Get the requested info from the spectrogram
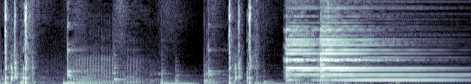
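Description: A few short clicks, then a bell ding about one and a half seconds in that rings and slowly fades: a subscribe-and-notification-bell sound effect.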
